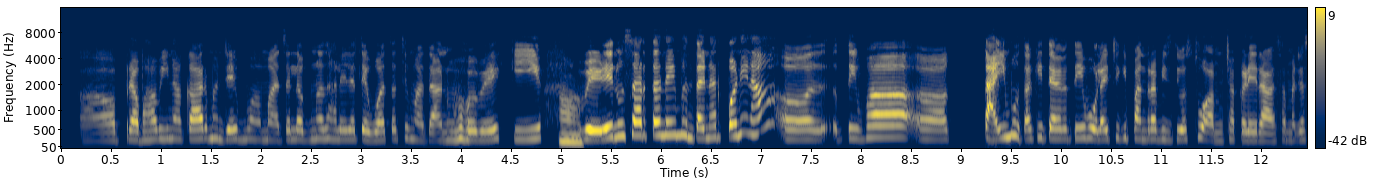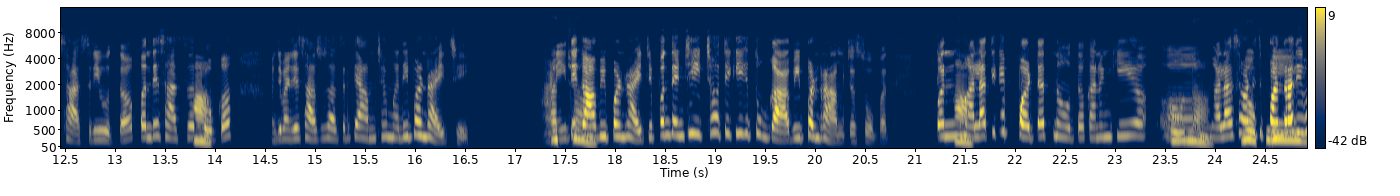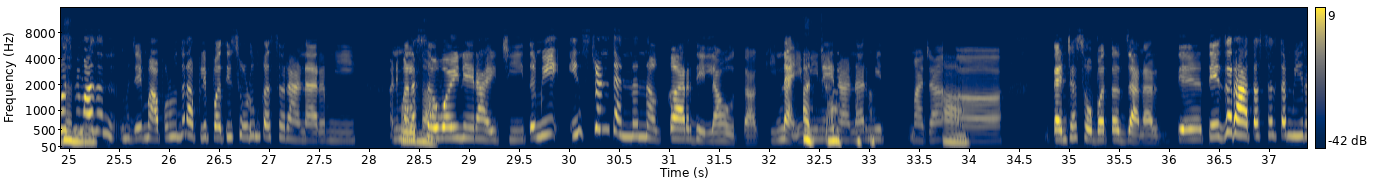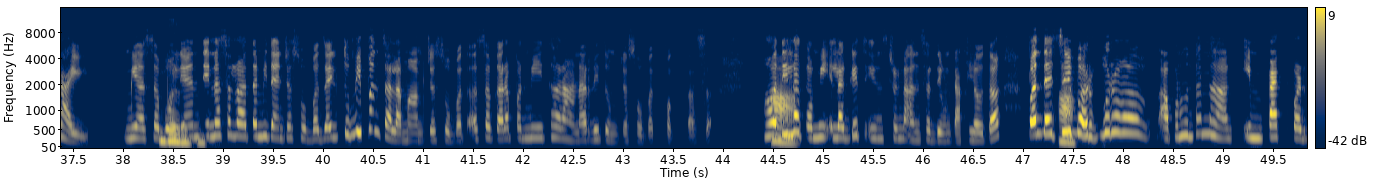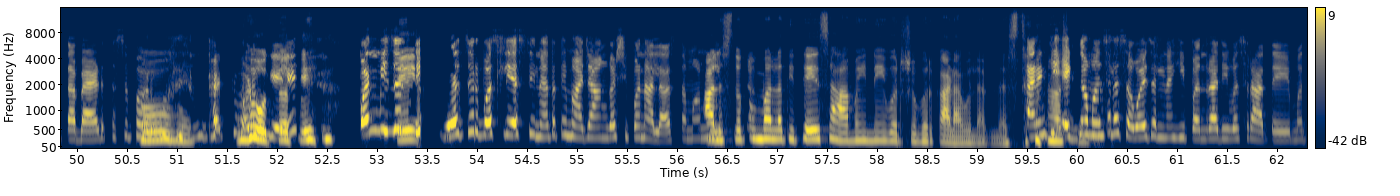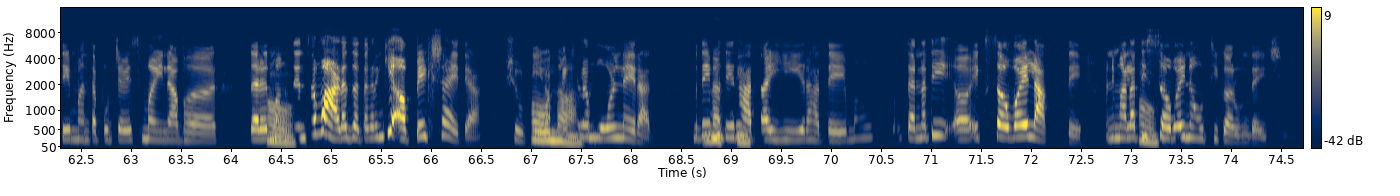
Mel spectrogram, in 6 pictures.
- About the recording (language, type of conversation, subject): Marathi, podcast, वेळ नसेल तर तुम्ही नकार कसा देता?
- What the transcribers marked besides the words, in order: laughing while speaking: "अनुभव"; in English: "इन्स्टंट"; laughing while speaking: "अच्छा"; chuckle; "असतील" said as "असतल"; in English: "इन्स्टंट आन्सर"; in English: "इम्पॅक्ट"; in English: "बॅड"; laughing while speaking: "भरपूर इम्पॅक्ट पडून गेले"; in English: "इम्पॅक्ट"; laughing while speaking: "होतं ते"; unintelligible speech; laughing while speaking: "असतं"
